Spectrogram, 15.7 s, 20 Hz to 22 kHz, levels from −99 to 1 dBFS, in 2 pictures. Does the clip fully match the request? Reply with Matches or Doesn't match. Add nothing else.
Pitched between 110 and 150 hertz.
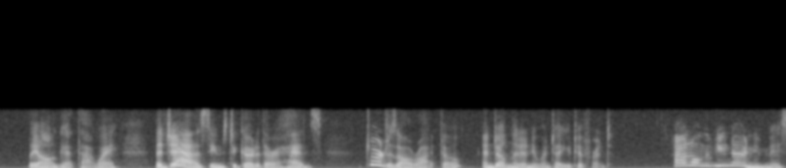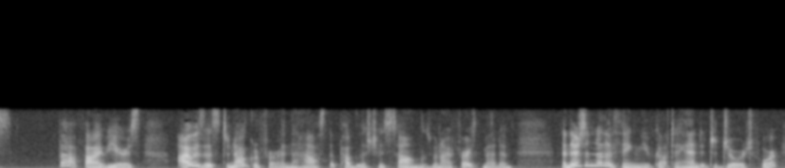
Doesn't match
